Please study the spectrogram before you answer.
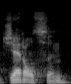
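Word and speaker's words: Jentleson: hometown, started by a former Reid aide, Adam Jettleson. Is that how you pronounce his name, Dan? Yep. Jettleson, Yep.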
